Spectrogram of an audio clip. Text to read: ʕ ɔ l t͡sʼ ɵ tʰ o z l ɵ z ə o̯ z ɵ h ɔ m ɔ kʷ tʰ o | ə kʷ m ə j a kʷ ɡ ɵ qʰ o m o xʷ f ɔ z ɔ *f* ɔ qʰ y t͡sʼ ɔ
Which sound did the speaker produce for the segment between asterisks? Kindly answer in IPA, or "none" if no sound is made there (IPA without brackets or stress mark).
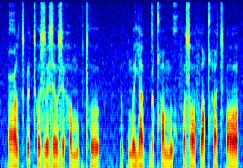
f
